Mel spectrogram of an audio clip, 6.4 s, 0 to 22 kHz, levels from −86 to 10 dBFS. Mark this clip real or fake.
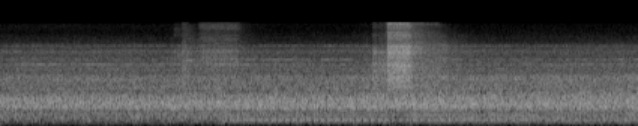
real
